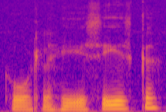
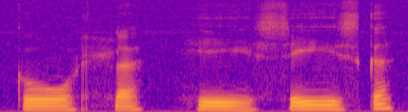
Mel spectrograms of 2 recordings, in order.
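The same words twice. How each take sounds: First: Said in the usual way. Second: "Go le he sees ga" said slowly, each syllable separate; slow demo. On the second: Shown as a demonstration. Teacher to radio learners, first take, slow and careful. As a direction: stretch out "Go le he sees ga" for learners to copy. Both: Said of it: "and it's pronounced like this".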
